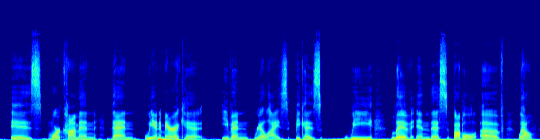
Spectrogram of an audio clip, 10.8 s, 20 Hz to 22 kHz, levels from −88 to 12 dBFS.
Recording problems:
low rumble; loud; throughout; 9 dB below the speech

